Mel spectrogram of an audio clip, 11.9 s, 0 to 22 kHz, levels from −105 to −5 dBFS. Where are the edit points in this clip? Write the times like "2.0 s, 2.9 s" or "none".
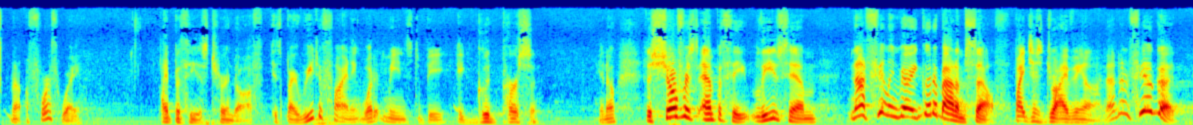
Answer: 10.1 s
